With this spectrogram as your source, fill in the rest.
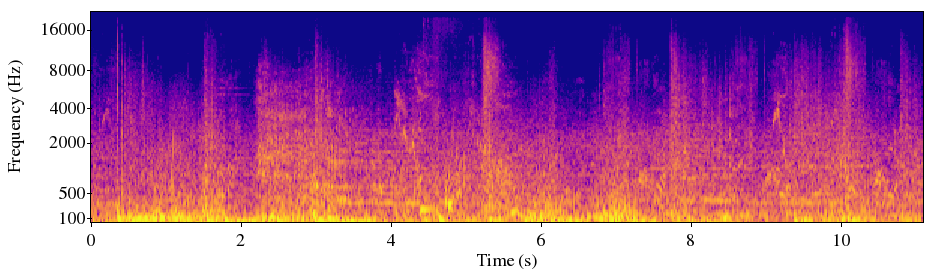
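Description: Confringo blasting spells exploding repeatedly in the Hogwarts Legacy video game, loud booming blasts and crashes arriving in quick succession amid combat noise, with a character's voice shouting over them.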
